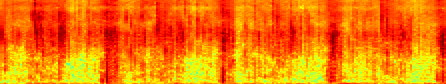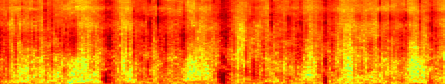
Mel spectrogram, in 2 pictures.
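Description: A single yellow cellulose kitchen sponge with a green scouring layer, soft and porous, is squeezed and scratched with fingertips and nails. Close, quiet crinkling and scratchy rustling runs throughout, with about seven sharper squelching squeezes at roughly regular intervals, each a brief, low, damp crunch over a bright textured hiss.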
